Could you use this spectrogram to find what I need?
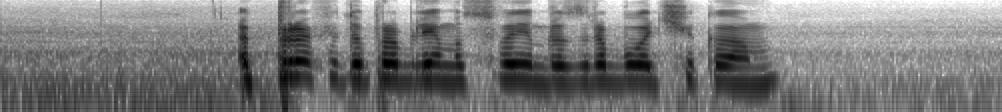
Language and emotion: Russian, angry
